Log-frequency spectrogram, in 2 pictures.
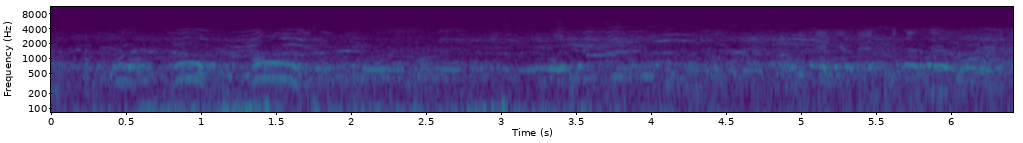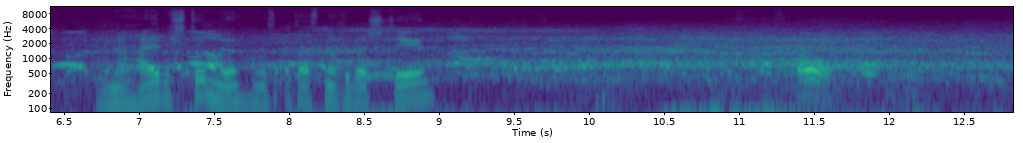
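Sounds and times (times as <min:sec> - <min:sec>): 
football fans chanting in stadium stands: 0:06.2 - 0:12.8
speech: 0:06.8 - 0:09.1, 0:11.4 - 0:11.8.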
